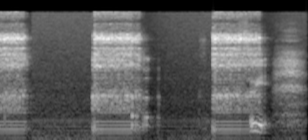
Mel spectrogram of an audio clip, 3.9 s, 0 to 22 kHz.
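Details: Super Genie electric breast pump running at cycle level 40, its lowest cycles per minute, with vacuum raised to level 16: a slow, rhythmic motor hum rising and falling about 40 times a minute, one pulse per suction cycle.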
